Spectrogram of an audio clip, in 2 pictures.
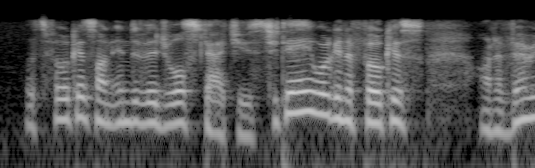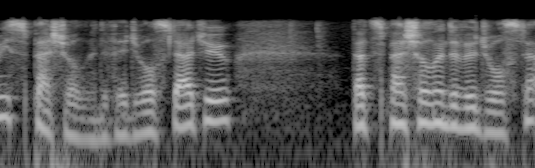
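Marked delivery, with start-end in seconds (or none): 2.0-8.0 dramatic romance-thriller narrator voice. Introducing today's special statue, talking like in a romance thriller. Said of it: "talking like I'm in a romance, like, uh, thriller".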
